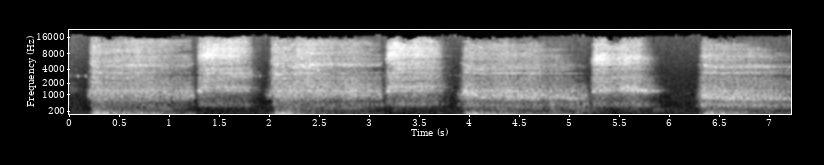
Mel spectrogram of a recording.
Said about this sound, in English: Deep breaths.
